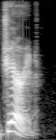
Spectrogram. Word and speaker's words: Gerard: And when I asked the guy behind the bar, when I asked Jared, it's confusing because his name is spelled G-E-R-A-R-D, like Monsieur Depardieu and Mr. Butler. – Yes, yes. – But it's pronounced Jared.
